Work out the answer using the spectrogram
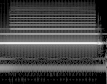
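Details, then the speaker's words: Fender Hot Rod Deluxe tube amp after repairing a bad resistor in the phase inverter circuit, which caused low output and distortion: steady clean test tone for about two seconds. "can see she's back to life nice clean sign W that issue is fixed"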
